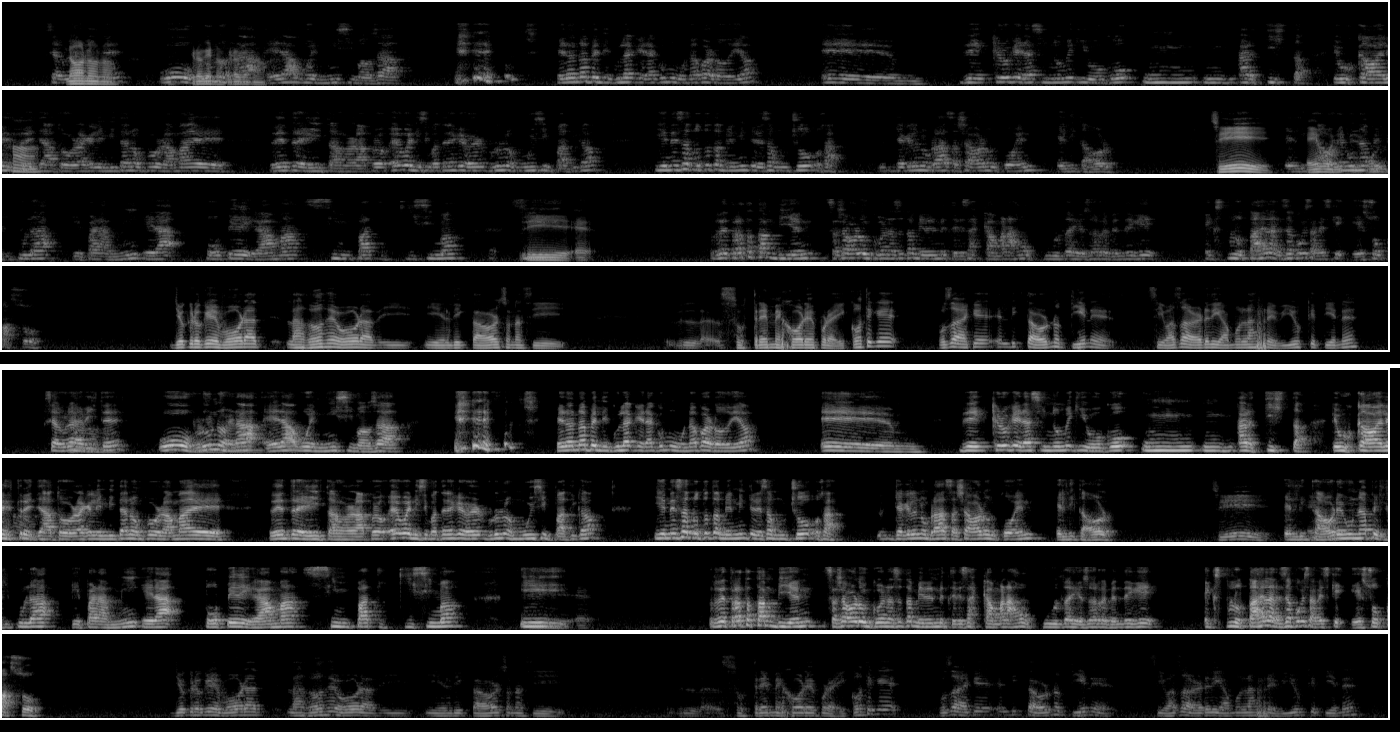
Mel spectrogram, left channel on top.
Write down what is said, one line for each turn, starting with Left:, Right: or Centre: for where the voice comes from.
Right: si alguna
Left: No,
Right: vez
Left: no,
Right: viste.
Left: no.
Right: Uh,
Left: Creo
Right: Bruno
Left: que no, creo
Right: era,
Left: que no.
Right: era buenísima, o sea, <laughs> era una película que era como una parodia eh, de, creo que era, si no me equivoco, un, un artista que buscaba el estrellato,
Left: Ja.
Right: ¿verdad? Que le invitan a un programa de, de entrevistas, ¿verdad? Pero es buenísima, tenés que ver, Bruno es muy simpática. Y en esa nota también me interesa mucho, o sea, ya que le nombraba a Sacha Baron Cohen, el dictador.
Left: Sí,
Right: El dictador
Left: es bonito.
Right: es una
Left: Un,
Right: película que para mí era tope de gama, simpatiquísima
Left: sí,
Right: y
Left: eh,
Right: retrata también, Sasha Baron Cohen hace también el meter esas cámaras ocultas y eso de repente que explotás de la risa porque sabes que eso pasó.
Left: yo creo que Borat, las dos de Borat y, y El Dictador son así, la- sus tres mejores por ahí. Conste que, vos sabés que El Dictador no tiene, si vas a ver, digamos, las reviews que tiene,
